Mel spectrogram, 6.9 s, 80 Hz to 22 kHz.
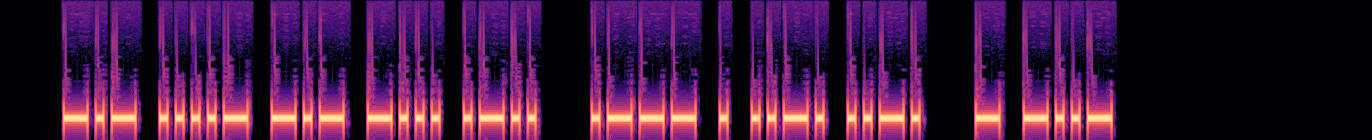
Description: Morse code, heard as a keyed tone, about 32 wpm, 700 Hz. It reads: K4KBL JEFF TX
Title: K1USN SST QSO Practice - 30wpm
